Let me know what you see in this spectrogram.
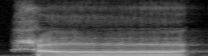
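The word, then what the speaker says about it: حاء: হা হরফটি কিভাবে উচ্চারিত হবে? হা হরফটি উচ্চারিত হবে কন্ঠনালীর মধ্যখান হতে।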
